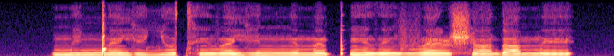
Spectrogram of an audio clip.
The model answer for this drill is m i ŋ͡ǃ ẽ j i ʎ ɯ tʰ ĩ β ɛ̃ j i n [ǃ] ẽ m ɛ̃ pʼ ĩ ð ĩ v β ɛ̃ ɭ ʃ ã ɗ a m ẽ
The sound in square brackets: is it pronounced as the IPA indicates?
no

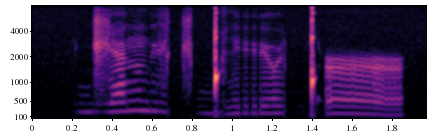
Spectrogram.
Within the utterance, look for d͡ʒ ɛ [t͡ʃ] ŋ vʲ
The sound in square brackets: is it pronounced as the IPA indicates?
no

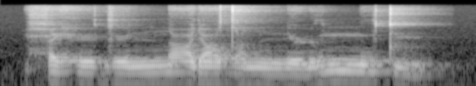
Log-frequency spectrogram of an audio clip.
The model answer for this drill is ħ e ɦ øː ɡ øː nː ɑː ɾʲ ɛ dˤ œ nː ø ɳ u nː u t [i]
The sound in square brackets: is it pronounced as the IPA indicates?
no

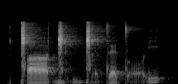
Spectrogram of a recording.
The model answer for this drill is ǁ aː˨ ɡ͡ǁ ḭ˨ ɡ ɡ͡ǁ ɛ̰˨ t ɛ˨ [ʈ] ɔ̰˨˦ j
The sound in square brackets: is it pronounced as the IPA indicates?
no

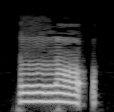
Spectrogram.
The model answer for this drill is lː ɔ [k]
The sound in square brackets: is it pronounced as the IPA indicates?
no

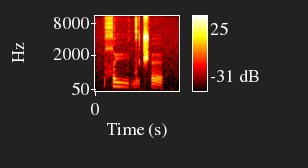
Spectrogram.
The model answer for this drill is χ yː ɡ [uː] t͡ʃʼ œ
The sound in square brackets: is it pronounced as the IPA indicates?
no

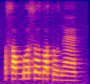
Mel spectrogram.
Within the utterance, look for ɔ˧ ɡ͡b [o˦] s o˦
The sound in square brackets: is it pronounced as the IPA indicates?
yes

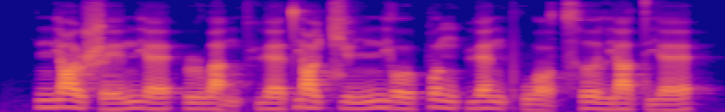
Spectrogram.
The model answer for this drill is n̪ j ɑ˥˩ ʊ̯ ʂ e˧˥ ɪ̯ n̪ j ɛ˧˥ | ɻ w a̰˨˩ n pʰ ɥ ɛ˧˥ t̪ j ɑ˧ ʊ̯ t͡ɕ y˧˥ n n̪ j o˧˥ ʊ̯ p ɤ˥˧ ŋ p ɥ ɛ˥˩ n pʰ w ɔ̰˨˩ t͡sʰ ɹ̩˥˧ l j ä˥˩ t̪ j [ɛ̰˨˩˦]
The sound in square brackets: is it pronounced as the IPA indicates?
no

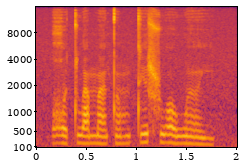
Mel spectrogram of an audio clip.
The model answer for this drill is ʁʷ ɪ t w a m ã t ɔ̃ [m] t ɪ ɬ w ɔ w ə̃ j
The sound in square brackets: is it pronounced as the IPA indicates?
yes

